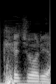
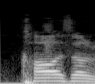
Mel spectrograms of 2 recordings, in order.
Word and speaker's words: causal: 캐주얼이라고 읽을 줄 알았어요. 캐주얼이 아니에요. 잘 읽어보세요. 캐주얼이 아닙니다. 진짜 나 이거 어떡하나 진짜. 캐주얼 relations가 아니라 causal relations입니다.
